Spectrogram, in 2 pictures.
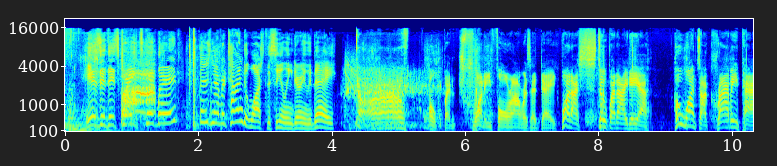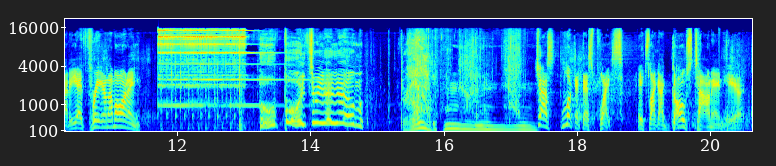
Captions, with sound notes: Isn't this great, Squidward? There's never time to wash the ceiling during the day. Open 24 hours a day. What a stupid idea! Who wants a Krabby Patty at 3:00 in the morning? [alarm ringing] Oh, boy, 3:00 a.m.! Just look at this place. It's like a ghost town in here.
